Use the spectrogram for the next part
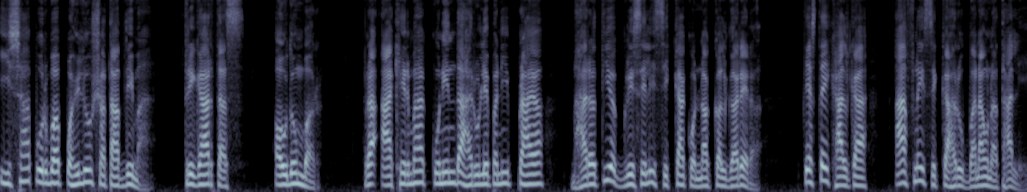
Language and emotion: Nepali, neutral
